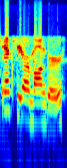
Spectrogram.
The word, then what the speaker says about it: XCRmonger: Oh, it's XCRmonger. Monger. Like a warmonger, but I used to monger XCRs.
